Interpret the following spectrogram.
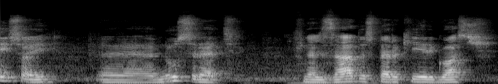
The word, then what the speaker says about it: Nusret: Se liga a pronúncia. Nusret.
